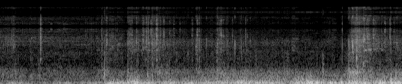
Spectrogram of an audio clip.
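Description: Mountain bike riding down a dirt trail: rumble of wind on the microphone and tyres on dirt, with scattered clicks and rattles from the bike. It grows louder about a second in.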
